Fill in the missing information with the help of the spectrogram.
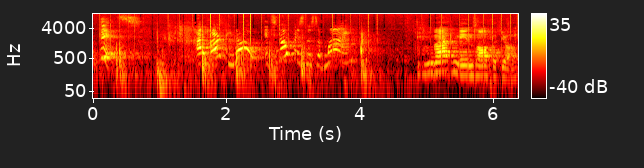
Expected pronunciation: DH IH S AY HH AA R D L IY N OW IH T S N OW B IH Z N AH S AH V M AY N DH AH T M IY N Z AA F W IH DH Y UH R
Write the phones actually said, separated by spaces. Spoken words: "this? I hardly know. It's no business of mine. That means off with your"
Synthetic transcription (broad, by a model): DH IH S AY HH AA R D L IY N OW IH T S N OW B IH Z N AH S AH V M AY N DH AH T M IY N Z AA F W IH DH Y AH R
